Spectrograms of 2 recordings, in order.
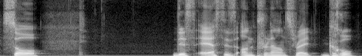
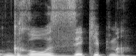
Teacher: So the unpronounced S, since it's followed by a vowel here, now we pronounce it. But since the S is in between two vowels, it's a Z sound.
